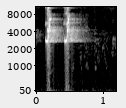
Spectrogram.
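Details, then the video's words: Two loud, harsh, abrupt notes from a calling quail, each a bright rasping burst with a ringing tail, spaced about a quarter second apart. "Dhoghla Batair Ki Awaz | Harlequin Quail Calling | King Quail Calling | Female Rain Quail Calling"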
